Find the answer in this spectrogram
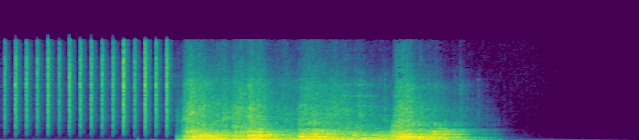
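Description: Closing seconds of an electronic body music track: a fast, even clicking pulse of about ten clicks a second, then a loud growling roar sample for about three seconds that fades out, leaving silence.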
